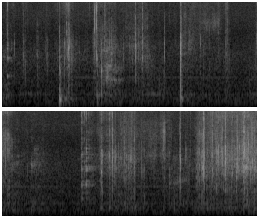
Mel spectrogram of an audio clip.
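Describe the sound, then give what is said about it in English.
Paper crinkles and tears as a brown paper package is unwrapped, with irregular rustling bursts and sharp rips spread across several seconds and no talking. “Brown paper packages.”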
